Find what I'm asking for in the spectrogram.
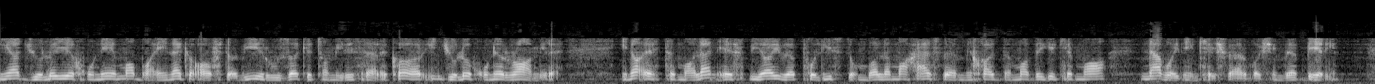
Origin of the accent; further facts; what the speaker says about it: Iran; also born or lived in Canada; now in United States; ما 5 ساله که اومدیم امریکا، ولی 17 ساله که خارج از ایران هستیم، 12 سال کانادا، 5 سال امریکا.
